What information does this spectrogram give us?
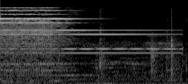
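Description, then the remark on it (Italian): A telephone rings with a bright, high-pitched electronic trill that fades out, followed by a couple of faint soft clicks near the end. No one speaks. “Ecco che squilla, eccolo che squilla.”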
